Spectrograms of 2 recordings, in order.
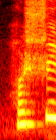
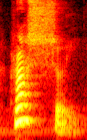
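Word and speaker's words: হ্রস্ব ই: সবসময় হ্রস ই বলবো তা থেকে আমরা বলি হস্ কিন্তু হস্ নয় হ্রস্বই তারপরেরটি কি দীর্ঘ ই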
